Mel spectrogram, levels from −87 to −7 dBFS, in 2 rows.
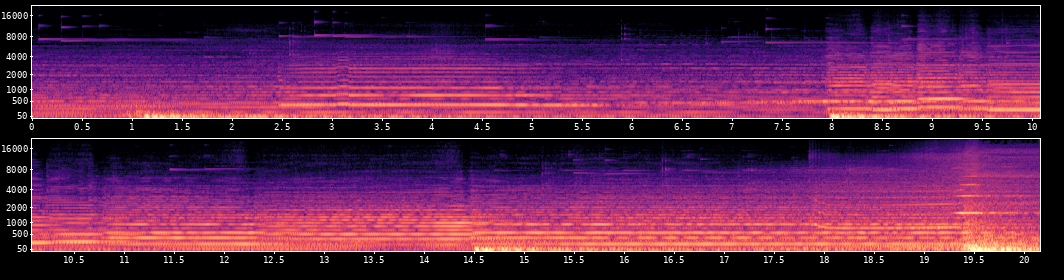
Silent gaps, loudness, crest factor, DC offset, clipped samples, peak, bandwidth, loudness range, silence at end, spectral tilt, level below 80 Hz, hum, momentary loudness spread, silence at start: none; -23 LUFS; 20 dB; under 0.1%; under 0.1%; -2 dBFS; 16.5 kHz; 7 LU; 0 s; -6 dB/octave; -26 dBFS; none; 14 LU; 0 s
